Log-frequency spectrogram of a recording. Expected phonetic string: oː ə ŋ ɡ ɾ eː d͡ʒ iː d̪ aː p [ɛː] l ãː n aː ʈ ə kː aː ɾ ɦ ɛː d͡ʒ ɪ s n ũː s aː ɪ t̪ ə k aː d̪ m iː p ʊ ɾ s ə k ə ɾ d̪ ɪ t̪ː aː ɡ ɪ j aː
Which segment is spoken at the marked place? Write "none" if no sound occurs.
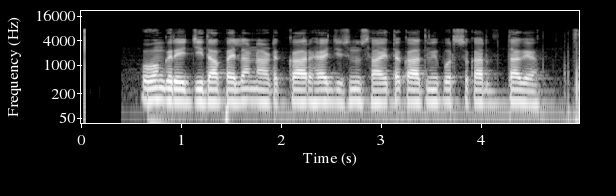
ɛː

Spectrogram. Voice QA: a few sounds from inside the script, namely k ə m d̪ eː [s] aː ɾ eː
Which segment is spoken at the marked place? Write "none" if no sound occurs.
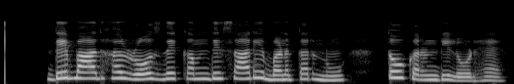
s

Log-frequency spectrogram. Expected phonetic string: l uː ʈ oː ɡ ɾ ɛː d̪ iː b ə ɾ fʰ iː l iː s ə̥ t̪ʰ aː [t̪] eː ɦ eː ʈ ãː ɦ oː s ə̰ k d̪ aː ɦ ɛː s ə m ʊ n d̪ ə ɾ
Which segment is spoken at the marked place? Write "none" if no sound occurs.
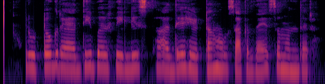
d̪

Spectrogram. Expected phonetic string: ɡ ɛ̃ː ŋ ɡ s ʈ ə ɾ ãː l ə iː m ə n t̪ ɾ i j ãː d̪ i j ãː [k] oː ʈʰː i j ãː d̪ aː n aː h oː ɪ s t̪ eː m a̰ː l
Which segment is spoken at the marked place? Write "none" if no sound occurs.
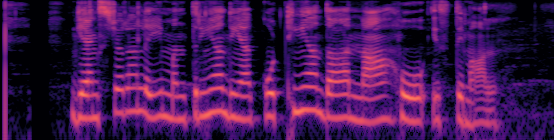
k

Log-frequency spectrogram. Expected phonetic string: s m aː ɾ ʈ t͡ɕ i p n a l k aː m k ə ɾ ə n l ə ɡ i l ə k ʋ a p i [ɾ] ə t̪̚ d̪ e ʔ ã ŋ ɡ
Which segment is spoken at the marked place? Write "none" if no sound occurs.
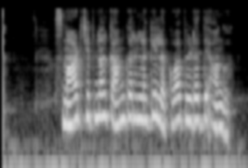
ɽ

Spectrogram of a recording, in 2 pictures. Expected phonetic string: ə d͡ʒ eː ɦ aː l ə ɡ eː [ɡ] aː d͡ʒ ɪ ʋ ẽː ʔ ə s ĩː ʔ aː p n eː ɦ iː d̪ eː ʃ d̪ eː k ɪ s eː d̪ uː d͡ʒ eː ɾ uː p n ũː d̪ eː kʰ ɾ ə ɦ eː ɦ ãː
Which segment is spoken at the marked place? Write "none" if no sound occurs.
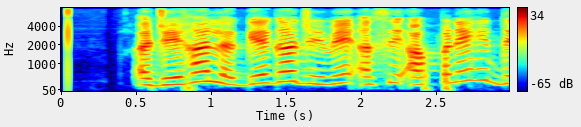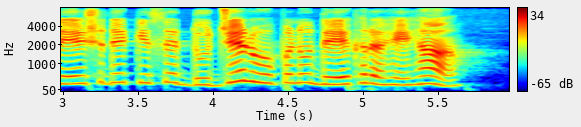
ɡ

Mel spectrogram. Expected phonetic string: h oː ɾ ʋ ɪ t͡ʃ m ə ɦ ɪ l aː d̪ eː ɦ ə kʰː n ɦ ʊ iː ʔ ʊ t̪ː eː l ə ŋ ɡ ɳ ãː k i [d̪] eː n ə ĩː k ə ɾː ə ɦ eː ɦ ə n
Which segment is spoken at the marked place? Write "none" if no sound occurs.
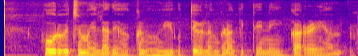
t̪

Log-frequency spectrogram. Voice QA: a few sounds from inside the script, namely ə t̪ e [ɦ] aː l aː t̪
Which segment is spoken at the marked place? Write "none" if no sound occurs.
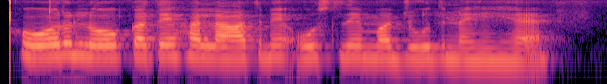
ɦ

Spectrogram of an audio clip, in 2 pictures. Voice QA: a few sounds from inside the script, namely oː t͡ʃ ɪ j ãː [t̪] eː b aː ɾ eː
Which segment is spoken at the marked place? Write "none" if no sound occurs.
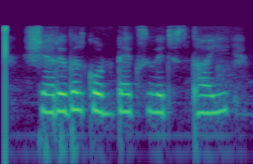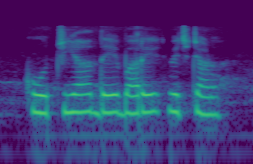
d̪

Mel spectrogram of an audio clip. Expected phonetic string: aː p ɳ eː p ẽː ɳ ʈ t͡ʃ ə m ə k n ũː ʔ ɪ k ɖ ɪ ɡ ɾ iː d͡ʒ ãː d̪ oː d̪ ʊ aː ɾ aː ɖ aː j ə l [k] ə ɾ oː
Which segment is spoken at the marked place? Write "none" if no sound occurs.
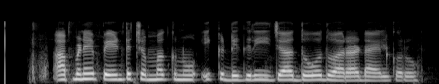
k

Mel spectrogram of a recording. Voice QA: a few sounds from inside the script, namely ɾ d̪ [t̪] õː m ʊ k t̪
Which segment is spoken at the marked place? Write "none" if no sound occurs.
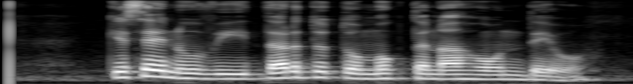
t̪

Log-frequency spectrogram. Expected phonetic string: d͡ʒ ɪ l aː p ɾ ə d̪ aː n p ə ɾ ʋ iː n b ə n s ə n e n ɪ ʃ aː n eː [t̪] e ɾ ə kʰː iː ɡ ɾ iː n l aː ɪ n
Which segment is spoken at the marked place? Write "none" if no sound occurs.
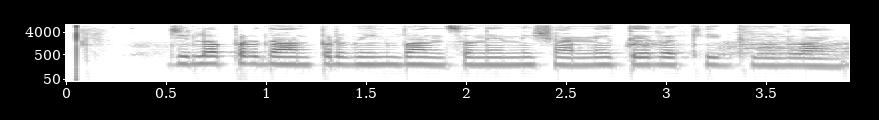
t̪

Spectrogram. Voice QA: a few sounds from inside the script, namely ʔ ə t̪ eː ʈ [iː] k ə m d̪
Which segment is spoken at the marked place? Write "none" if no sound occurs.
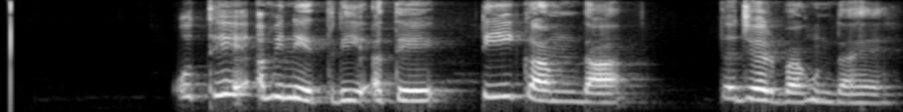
iː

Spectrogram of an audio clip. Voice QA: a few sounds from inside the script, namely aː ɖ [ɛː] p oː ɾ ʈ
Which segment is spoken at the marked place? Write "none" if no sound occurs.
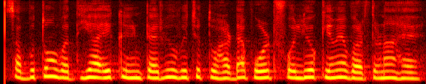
aː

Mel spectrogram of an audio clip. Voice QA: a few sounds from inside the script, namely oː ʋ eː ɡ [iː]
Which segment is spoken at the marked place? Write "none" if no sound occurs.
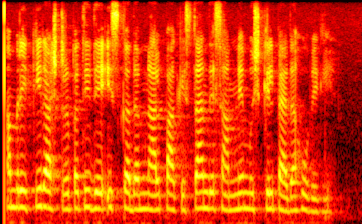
iː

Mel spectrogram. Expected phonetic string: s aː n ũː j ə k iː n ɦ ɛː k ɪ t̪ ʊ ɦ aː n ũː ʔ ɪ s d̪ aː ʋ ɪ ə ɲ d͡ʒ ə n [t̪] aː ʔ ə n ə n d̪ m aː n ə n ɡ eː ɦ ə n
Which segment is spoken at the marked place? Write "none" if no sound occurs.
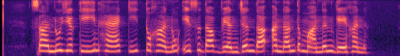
d̪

